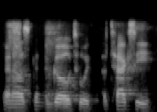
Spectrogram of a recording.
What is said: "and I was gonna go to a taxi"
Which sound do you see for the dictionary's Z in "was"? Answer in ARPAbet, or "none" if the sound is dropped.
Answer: Z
